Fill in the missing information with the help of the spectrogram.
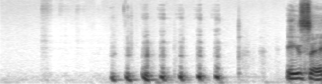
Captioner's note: Ketawa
